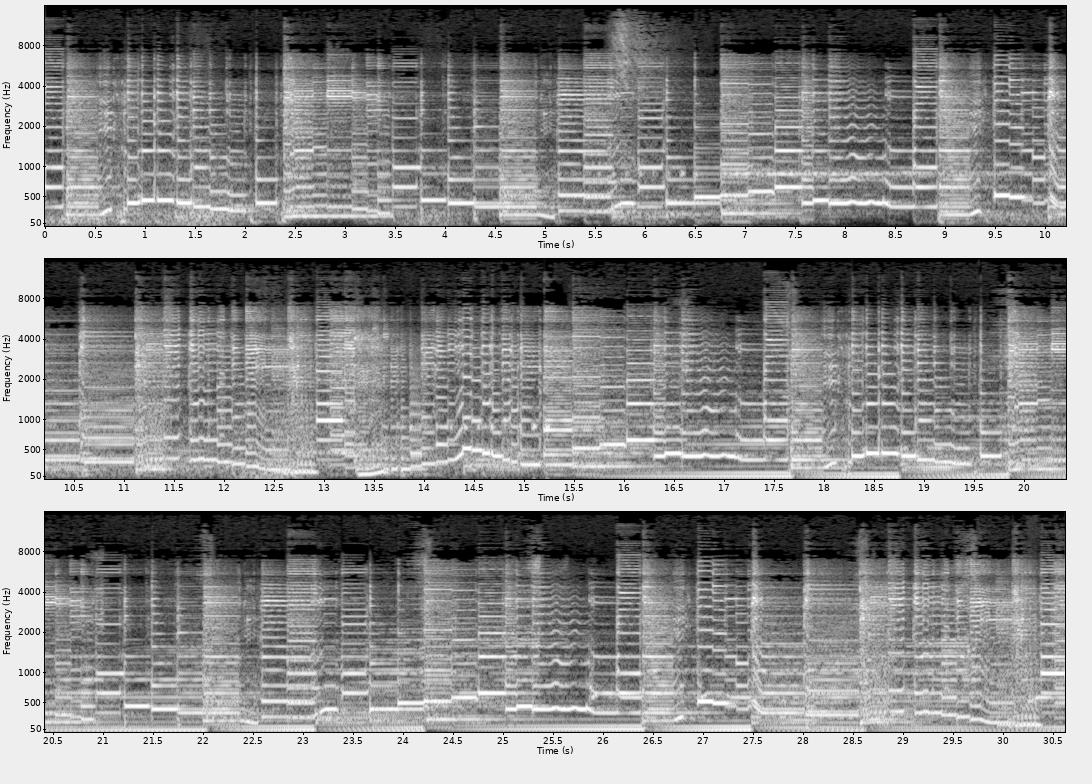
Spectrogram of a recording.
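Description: Electric guitar playing a melodic lead with notes that bend and glide. Deep bass notes join about halfway through.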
